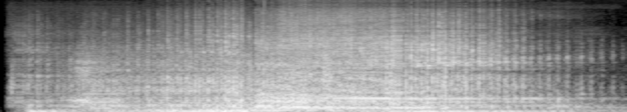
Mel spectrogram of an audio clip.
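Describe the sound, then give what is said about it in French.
A deep big-cat roar, slowed down five times, swells and holds for several seconds. It is layered with crumpled sheet metal, pitch-shifted with its highs cut and mixed behind the roar to recreate a dinosaur cry. Loud and rumbling, with no voices. “Superposons les deux sons en mixant le fauve ralenti au premier plan.”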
